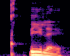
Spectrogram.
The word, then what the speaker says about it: Bele: The guy goes, "My name is pronounced Ble." He had a click in his name. The guy's name was Bele.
